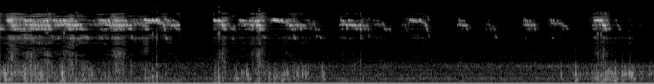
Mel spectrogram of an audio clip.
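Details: European pied flycatcher nestlings in a nest box on 27 June 2013, starving in hot weather as the smallest dies, beg with very high hissing chirps, a dense run then shorter bursts about every half second, over low rumbling.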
